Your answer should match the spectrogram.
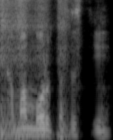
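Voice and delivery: ordinary talk

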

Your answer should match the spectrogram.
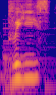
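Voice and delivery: ordinary talk, nothing marked

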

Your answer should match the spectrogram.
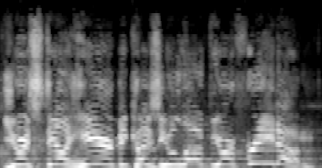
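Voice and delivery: slow, high, shouted rally cry. Real, not acted. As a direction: rouse the crowd, big and slow. Rally speech, building to crowd cheer.

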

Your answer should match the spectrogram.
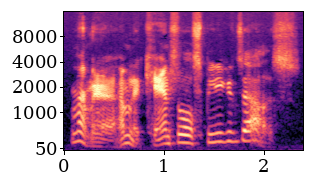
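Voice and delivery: high, put-on grumbler voice; sputtering mock indignation, pitched high; mock outraged grown-up. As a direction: play a petty adult fussing over cartoons. Mocks an angry adult cancelling cartoons.

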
